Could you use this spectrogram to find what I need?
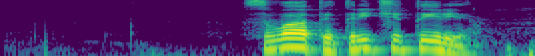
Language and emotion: Russian, neutral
